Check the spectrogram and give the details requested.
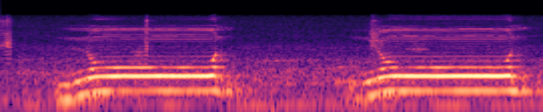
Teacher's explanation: میم دونوں ہونٹوں کی خشکی کا حصہ. نون زبان کا کنارہ ایک ناب سے لے کر دوسرے ناب تک اور اوپر کے دانتوں کے مسوڑے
